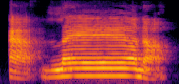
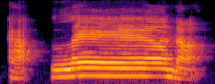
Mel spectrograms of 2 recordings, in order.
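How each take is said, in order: No difference in how they are said.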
